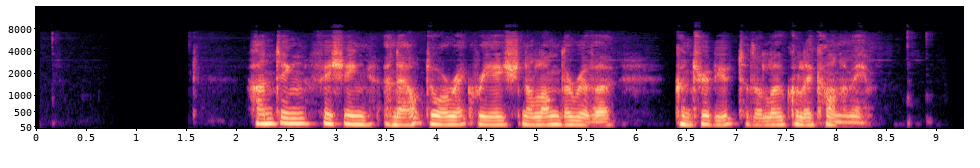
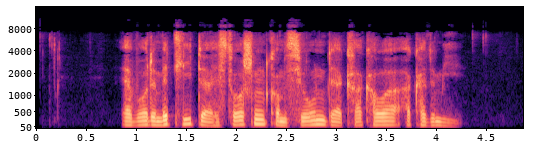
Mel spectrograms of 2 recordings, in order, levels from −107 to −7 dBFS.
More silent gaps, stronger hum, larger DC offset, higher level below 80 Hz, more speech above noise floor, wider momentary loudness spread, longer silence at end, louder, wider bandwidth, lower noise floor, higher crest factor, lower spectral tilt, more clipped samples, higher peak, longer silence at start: neither; neither; neither; second, -60 dBFS vs -54 dBFS; first, 64 dB vs 54 dB; about the same, 7 LU vs 8 LU; first, 0.95 s vs 0.65 s; about the same, -19 LUFS vs -19 LUFS; second, 7 kHz vs 9.6 kHz; first, -82 dBFS vs -73 dBFS; about the same, 16 dB vs 18 dB; first, -8 dB/octave vs -4 dB/octave; neither; about the same, -4 dBFS vs -2 dBFS; first, 2.15 s vs 0.85 s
